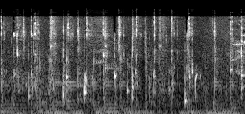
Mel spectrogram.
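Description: A fork beating raw eggs in a glass bowl: rapid, irregular clicks of the fork against the glass, with the liquid sloshing.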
